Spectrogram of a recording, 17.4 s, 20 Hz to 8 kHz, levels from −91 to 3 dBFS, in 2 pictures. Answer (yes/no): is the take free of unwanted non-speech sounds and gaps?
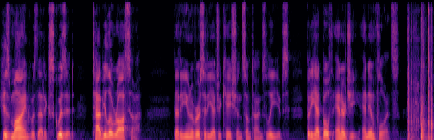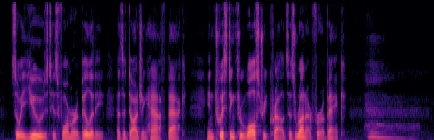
no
